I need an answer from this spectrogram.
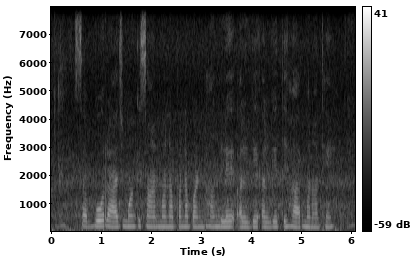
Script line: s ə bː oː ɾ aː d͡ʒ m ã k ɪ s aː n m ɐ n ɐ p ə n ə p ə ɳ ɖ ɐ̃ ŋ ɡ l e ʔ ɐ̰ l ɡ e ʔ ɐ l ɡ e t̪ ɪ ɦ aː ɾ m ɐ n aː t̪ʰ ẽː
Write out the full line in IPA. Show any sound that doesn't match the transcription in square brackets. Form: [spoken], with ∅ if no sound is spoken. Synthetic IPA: s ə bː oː ɾ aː d͡ʒ m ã k ɪ s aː n m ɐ n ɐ p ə n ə p ə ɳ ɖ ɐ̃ ŋ ɡ l e ʔ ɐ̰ l ɡ e ʔ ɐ l ɡ e t̪ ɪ ɦ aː ɾ m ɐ n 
